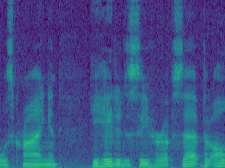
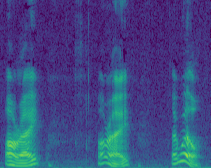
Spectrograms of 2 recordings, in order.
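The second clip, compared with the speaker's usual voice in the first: mocking; 11 semitones higher, 10 dB louder than usual. A narrator's reading.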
